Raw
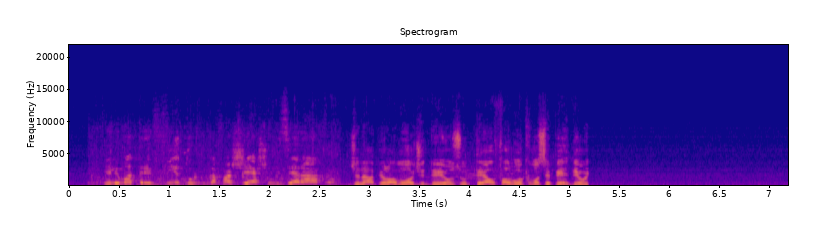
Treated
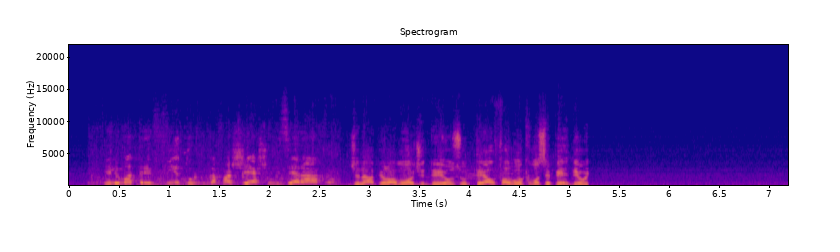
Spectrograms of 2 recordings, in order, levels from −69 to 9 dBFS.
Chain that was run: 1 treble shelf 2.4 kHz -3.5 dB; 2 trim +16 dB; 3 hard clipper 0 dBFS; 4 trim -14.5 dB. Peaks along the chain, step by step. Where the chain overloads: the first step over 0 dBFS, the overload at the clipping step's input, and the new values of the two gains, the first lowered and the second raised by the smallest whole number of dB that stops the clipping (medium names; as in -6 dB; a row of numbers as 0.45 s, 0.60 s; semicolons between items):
-11.0 dBFS, +5.0 dBFS, 0.0 dBFS, -14.5 dBFS; step 2, 5.0 dB; step 2 +11 dB, step 4 -9.5 dB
